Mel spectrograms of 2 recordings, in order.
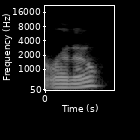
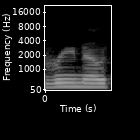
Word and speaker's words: Reno: including Attorney General Janet Renault. Reno. Reno, right? It's Reno, not Reno. Okay, I said her name wrong.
